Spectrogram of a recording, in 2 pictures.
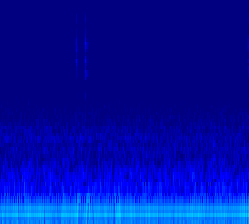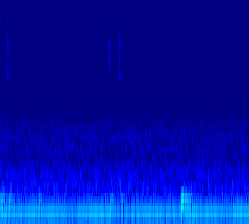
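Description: Three computer mouse clicks, each a quick double tick of button press and release, coming about a second, three seconds and four and a half seconds in, over a low steady hum.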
